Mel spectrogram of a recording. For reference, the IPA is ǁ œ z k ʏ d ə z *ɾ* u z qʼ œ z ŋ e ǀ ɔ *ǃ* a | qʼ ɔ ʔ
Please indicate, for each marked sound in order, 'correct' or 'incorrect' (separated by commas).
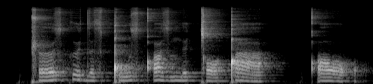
incorrect, correct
